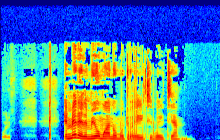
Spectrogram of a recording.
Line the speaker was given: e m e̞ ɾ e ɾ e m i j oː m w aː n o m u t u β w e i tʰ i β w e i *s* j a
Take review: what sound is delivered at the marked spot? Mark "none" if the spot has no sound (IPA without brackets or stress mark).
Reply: t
